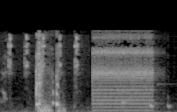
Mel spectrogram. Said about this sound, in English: And when you're under pressure like that, hearing that little buzzer or the little tick. Oh, my gosh. It just throws you off.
